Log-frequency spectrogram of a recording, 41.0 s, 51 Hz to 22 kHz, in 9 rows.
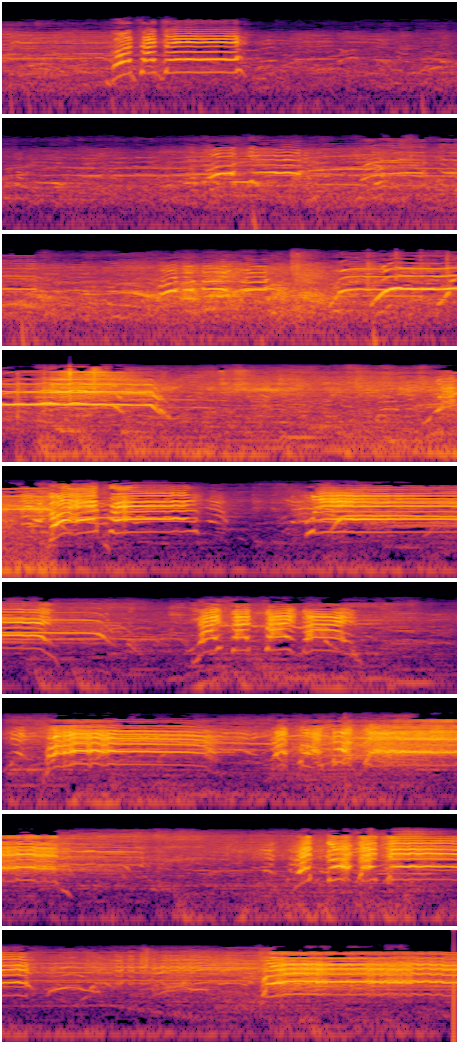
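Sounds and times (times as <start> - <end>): chatter of people in a hall: 0.0 - 12.6, 13.2 - 19.4, 23.3 - 31.0, 31.8 - 39.1.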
